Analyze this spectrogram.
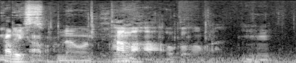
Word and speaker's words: Tamaha: Tamaha, Oklahoma. Mm-hmm. It's almost like tomahawk. Tamaha is like more like Pacific pronunciation. Tamaha.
